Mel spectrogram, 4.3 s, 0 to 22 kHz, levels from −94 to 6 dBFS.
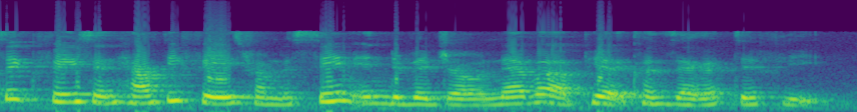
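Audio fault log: Throughout: hard clipping. The loudest moments of the speech carry a gritty crackle and harsh fuzz that rises and falls with the level, while quieter passages stay clean. The signal is driven about 8 dB beyond what the stage can pass, so its peaks are sliced off flat, and around 3 percent of the audio sits against that ceiling. Those squared-off tops generate high harmonics that were never in the original sound.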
